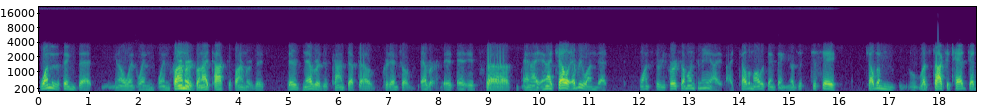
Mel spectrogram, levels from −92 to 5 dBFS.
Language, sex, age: English, male, 60-79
